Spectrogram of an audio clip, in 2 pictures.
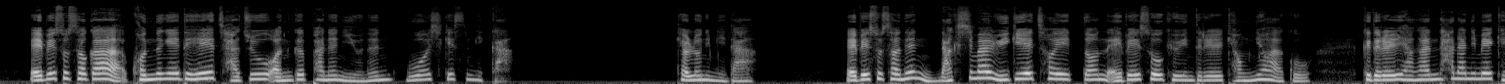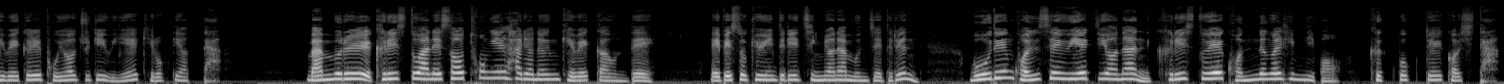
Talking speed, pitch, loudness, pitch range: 280 characters per minute, 210 Hz, -20 LUFS, 175-245 Hz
